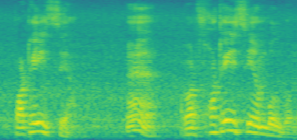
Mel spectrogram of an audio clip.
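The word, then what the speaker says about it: potassium: এই উচ্চারণটা আমি বলেছি পটাশিয়াম, এখানে টি এর উপর স্ট্রেস মার্ক আছে, এই জন্য এখানে ঠেই হবে, পটাশিয়াম, হ্যাঁ, পটাশিয়াম। প্রথম পিটা পয়ে থাকবে, এটা আবার ফ হয়ে যাবে না, পটাশিয়াম, হ্যাঁ, আবার পটাশিয়াম বলবো না, পটাশিয়াম।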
